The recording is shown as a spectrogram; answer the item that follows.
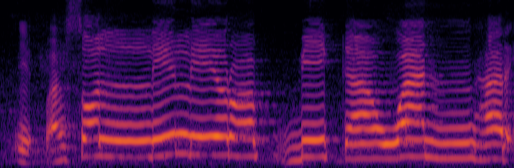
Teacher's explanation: Jadi ee ketika nun sukun dan tanwin bertemu dengan enam huruf ini, maka cara membacanya dibaca jelas. Tidak boleh kasih pantul, tidak boleh kasih dengung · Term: izhar halq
